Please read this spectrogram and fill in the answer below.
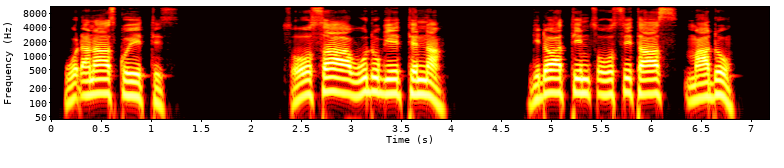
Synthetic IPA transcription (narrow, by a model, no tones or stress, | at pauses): wɔɗɐnaːskɔjɛt̪ːḛs | t͡sʼoːsːaːwʊd̪ʊɡeːt̪ːɛnːɐ̰ | ɡɪd̪ɔɐt̪ːiːnt͡sʼo̞ːsːɪt̪aːs | maːd̪ɔ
